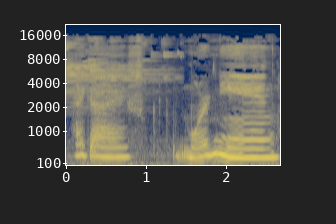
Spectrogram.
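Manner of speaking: sleepy, fresh-out-of-bed morning voice. Greeting viewers at the start of a morning video, in a just-woke-up voice. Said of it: "Sorry for my just woke up voice".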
